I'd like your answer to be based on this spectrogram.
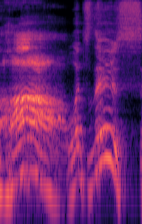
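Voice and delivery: laughing pirate voice, drawn-out high "ha". A narrator voices a pirate who tosses a player aside, laughing. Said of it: "you hear him laugh".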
